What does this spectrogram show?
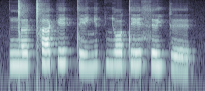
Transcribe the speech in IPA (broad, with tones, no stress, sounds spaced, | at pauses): ŋ͡ǀ ɐ˨ ǀʰ a˦ k e˦ tː e˨ ʎ ɘ˦ k ʎ ɔ˦ t e˦ s ɘ˦ j k ɘ˨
